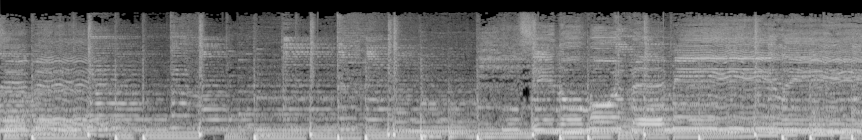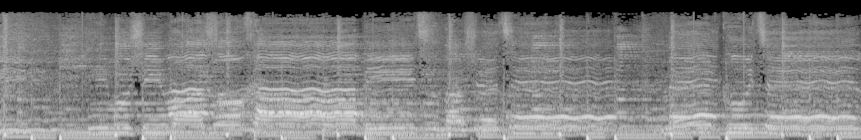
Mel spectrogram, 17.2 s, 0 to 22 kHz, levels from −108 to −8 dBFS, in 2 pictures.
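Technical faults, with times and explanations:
0.12 to 17.21 s, word clock ticks: sharp ticks of uneven strength repeat about every 50 ms, some 300 in all, as an unlocked receiving clock running around 400 ppm off drops or repeats one sample at each slip. A spectrogram shows evenly spaced thin vertical broadband lines, and the waveform shows single-sample glitches.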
